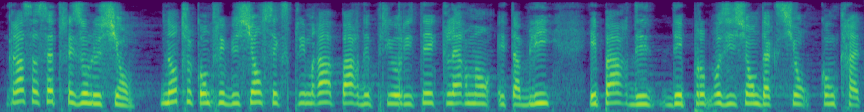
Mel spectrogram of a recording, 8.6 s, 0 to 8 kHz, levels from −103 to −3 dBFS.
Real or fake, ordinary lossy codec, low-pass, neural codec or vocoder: fake; none; 7.2 kHz; vocoder, 22.05 kHz, 80 mel bands, WaveNeXt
